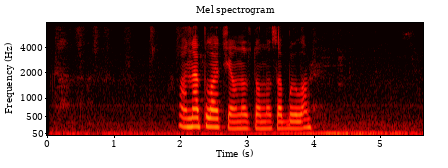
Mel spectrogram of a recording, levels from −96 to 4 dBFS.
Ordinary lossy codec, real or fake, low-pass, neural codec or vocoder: none; real; 7.2 kHz; none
